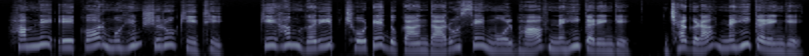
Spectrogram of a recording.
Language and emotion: Hindi, neutral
